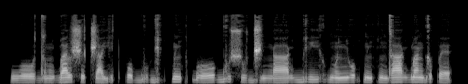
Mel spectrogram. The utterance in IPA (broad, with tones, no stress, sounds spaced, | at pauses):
w oː˨ d ɔ˨ n ɡ͡b a˦ l ʃ ə˨ t͡ʃ a˨ j i˧ t p o˧ b u˧ ɡ i˨ k͡p ĩ˦ k ɓ oː˨˦ ɡ u˦ ʃ u˨ d͡ʒ i˨ ŋ aː˨˦ ɡ͡b i˦ j ɨ˦ ɡʷ ɛ̃˧ ɲ oː˦ k͡p ĩ˧ k ĩ˧ d aː˦ ɡ͡b ã˦ ɡ ə˨˦ p ɛ˨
